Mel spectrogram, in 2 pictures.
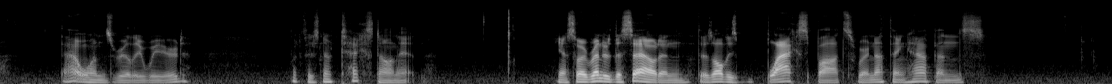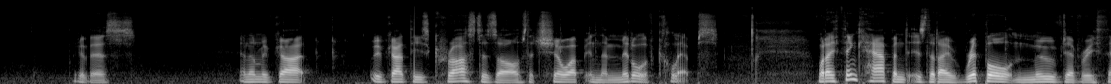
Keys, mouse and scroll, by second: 10.8 f, 14.3 g, 15.0 g, 16.7 f, 17.1 f.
